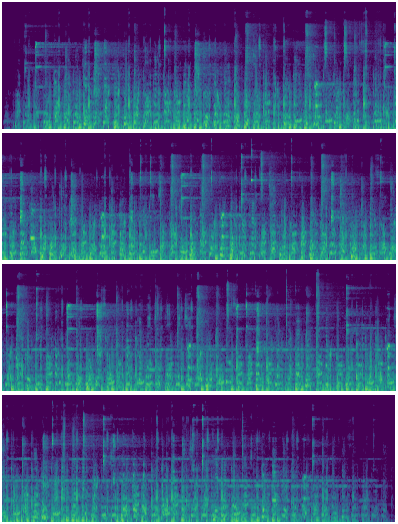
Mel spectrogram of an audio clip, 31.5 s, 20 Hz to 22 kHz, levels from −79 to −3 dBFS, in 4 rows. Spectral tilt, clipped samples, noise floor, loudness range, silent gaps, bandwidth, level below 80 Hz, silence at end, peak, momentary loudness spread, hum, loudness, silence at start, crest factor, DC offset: -5 dB/octave; under 0.1%; -48 dBFS; 2 LU; none; 18 kHz; -34 dBFS; 0.2 s; -6 dBFS; 5 LU; none; -28 LUFS; 0.1 s; 20 dB; under 0.1%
